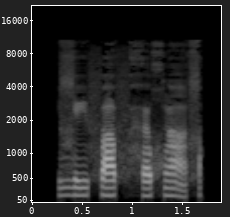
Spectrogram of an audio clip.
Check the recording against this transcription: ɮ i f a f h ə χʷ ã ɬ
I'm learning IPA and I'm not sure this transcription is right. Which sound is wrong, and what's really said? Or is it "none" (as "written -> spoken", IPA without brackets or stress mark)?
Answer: none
